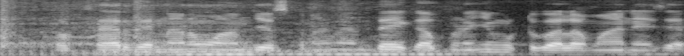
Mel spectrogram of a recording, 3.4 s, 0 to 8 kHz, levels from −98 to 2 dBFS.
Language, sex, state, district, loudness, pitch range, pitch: Telugu, male, Andhra Pradesh, Guntur, -17 LUFS, 115-120 Hz, 120 Hz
